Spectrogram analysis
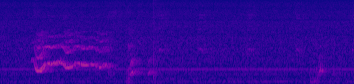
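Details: Husky named Bandit, a foster dog, talking in his sleep while dreaming; a drawn-out wavering whine near one second long, then two short muffled yips or huffs, over a quiet indoor hum.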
